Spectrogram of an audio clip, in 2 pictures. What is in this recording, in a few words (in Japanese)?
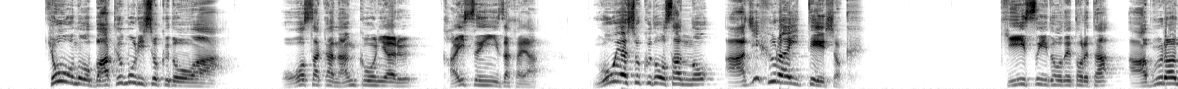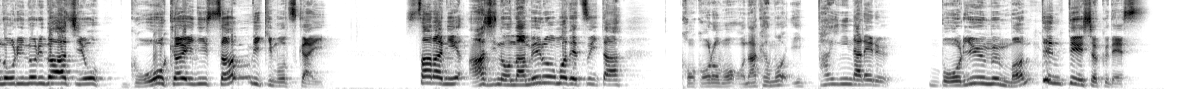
ナレ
